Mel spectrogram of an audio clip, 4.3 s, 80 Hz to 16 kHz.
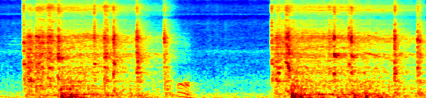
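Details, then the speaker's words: Rouser 220 motorcycle that would not start, after correcting reversed red/yellow wiring and insufficient ground; engine catches after brief crank, dies, refires and runs crisp and steady on choke, starting normally. "oh ' ba kung nakikita niyo gumana na siya So ibig sabihin kinakapos lang sa groundings"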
